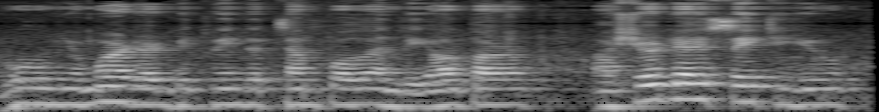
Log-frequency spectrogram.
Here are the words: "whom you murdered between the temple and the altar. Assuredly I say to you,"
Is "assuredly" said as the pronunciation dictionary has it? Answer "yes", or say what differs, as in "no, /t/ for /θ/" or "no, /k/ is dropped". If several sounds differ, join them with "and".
no, /l/ is dropped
